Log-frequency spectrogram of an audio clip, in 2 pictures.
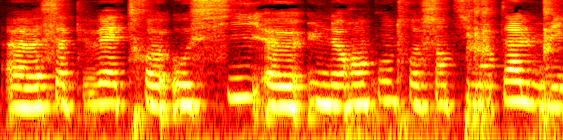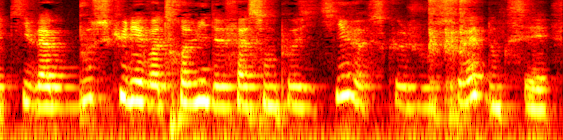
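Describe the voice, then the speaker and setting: A woman with a congested, stuffy nose from a cold gives a casual tarot reading to viewers, speaking haltingly and repeating her phrases. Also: medium pitch, steady tone. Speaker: tarot reader. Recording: roomy echo, distant mic, light noise.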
